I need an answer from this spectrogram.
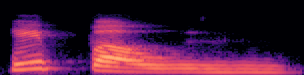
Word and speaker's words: hippos: Không phải là mà là mình đọc là z, hippos.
